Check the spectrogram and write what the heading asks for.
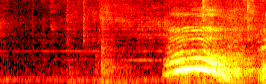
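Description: Quiet room tone with a faint steady hum, then a man's voice speaking a short phrase about a second in.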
